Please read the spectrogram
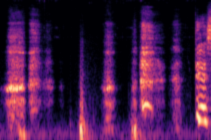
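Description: A woman's quick, gasping breaths as she hurries in, a short burst every few tenths of a second, with a couple of soft thuds in the middle. Right at the end she breathlessly says '殿下' (Your Highness).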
